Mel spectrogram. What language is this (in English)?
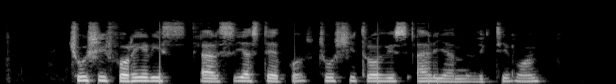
Esperanto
